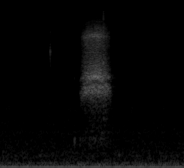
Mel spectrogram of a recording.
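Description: A single short breathy hiss about a second in, over a faint steady low hum.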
